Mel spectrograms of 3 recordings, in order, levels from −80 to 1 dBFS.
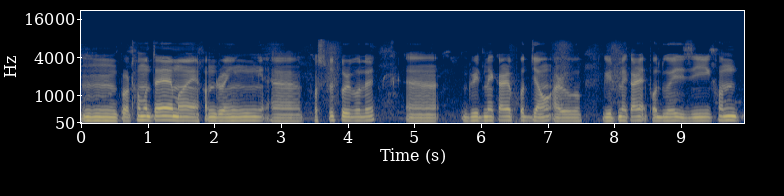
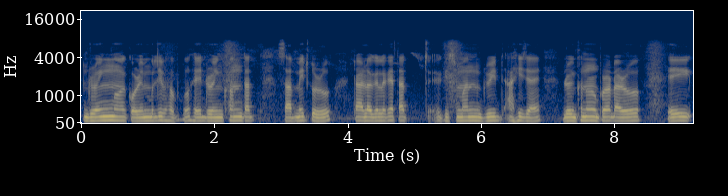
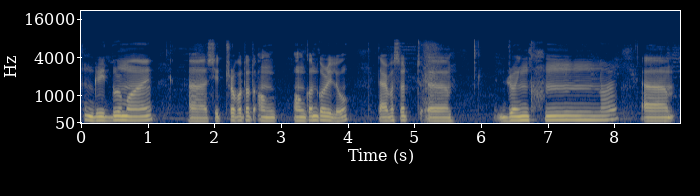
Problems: constant background noise, background conversations at intervals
